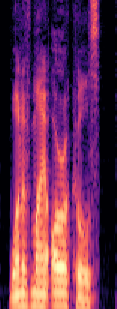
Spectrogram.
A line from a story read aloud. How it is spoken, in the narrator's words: said Zeus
